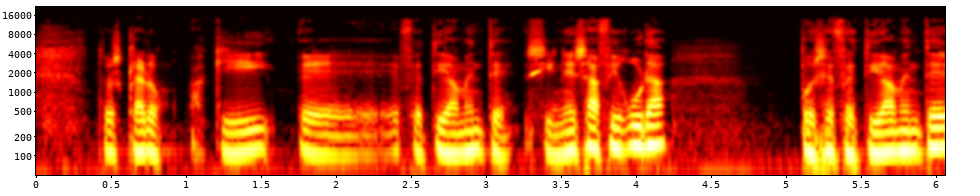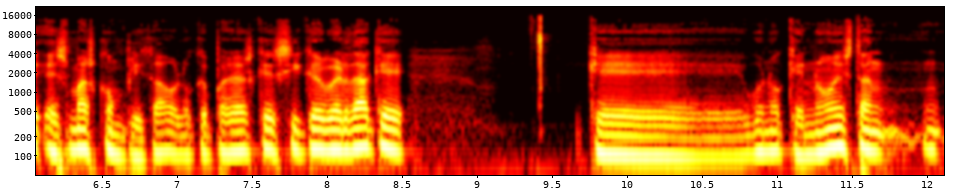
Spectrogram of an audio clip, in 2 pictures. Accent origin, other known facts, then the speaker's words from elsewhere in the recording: Murguía, Basque Country, Spain; el Santuario de Oro, en Murguía, en mi pueblo. La verdad que es un sitio que ves todo el Valle de Zuya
